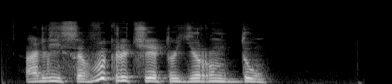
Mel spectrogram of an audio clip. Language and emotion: Russian, angry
